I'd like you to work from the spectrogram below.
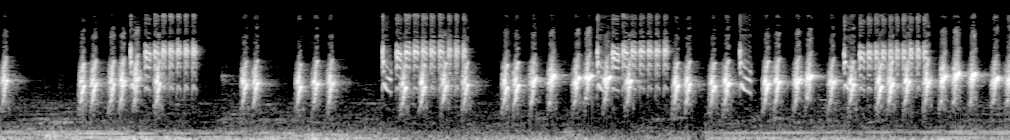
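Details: Wild yellow-vented bulbul sound used as a lure for trapping birds: rapid bursts of bubbly, chattering notes with brief higher, buzzy flourishes, separated by short pauses.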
